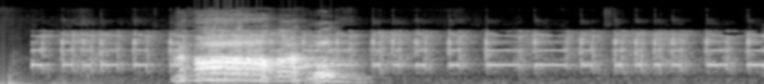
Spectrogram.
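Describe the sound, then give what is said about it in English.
A loud, high bell at a match rings in rapid, uneven bursts like Morse code, nearly nonstop, while a voice briefly shouts over it partway through. “I had a lot of ringing in my ears, and that was a really loud bell.”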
